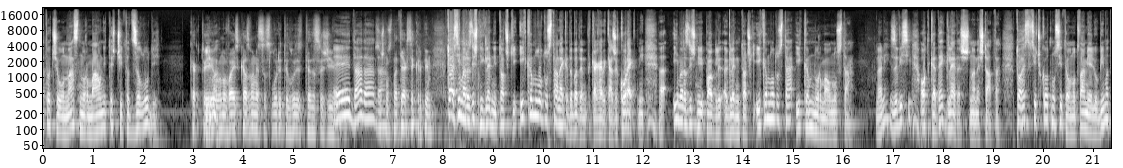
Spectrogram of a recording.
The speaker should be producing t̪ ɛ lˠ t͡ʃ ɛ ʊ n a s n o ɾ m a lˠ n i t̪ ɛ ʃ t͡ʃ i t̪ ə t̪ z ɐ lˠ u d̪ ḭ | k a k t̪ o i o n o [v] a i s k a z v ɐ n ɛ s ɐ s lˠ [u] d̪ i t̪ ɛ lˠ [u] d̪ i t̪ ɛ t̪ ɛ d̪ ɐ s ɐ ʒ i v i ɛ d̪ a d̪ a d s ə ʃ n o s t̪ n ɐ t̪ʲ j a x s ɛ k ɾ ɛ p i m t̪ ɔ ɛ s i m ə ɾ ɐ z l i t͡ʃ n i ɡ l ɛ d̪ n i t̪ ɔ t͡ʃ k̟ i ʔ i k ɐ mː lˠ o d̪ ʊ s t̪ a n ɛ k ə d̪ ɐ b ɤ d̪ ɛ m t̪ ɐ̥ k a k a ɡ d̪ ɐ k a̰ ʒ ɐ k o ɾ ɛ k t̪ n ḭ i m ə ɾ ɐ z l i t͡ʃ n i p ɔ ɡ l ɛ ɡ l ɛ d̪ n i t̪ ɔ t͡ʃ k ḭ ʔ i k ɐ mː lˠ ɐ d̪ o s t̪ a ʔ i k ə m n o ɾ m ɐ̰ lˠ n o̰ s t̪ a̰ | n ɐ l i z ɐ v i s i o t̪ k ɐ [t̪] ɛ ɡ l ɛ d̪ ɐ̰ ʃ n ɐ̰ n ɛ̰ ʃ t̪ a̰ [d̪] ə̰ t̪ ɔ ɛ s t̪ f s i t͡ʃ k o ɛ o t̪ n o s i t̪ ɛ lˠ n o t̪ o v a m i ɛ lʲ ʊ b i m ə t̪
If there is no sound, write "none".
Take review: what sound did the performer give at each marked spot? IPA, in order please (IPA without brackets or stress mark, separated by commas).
v, u, u, d̪, t̪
